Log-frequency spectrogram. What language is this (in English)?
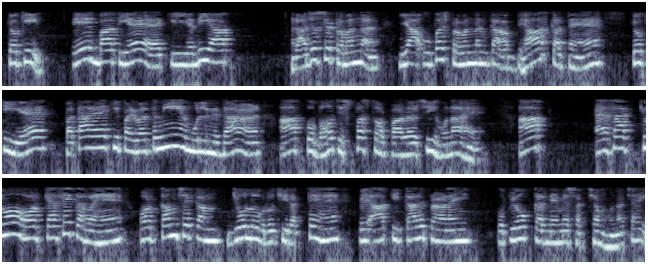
Hindi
